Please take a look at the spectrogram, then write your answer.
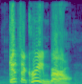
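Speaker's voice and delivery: sharp, snapping tone. Narrator reads Grandma snapping an order at the girl. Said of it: "snapped Grandma".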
